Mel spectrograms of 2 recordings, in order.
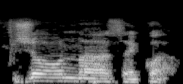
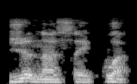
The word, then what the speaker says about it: je ne sais quoi: With the question number 15, it's a je ne sais quoi, right? This is what been pronounced as a je ne sais quoi.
